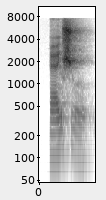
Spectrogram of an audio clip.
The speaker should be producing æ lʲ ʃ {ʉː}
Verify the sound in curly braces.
incorrect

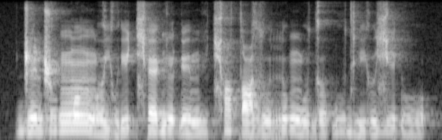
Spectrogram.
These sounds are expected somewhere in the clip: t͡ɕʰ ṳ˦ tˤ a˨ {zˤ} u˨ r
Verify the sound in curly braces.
incorrect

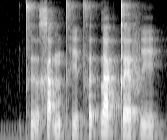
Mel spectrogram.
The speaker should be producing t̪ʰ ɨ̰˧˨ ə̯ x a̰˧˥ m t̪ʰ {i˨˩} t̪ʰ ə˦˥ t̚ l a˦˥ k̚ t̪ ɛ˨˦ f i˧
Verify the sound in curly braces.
incorrect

